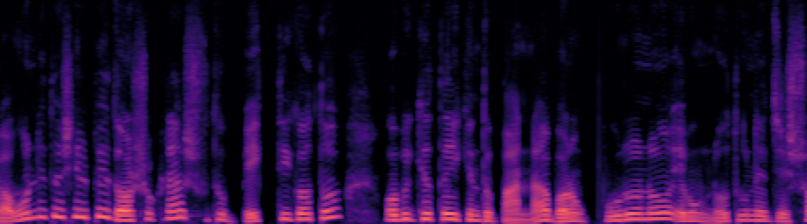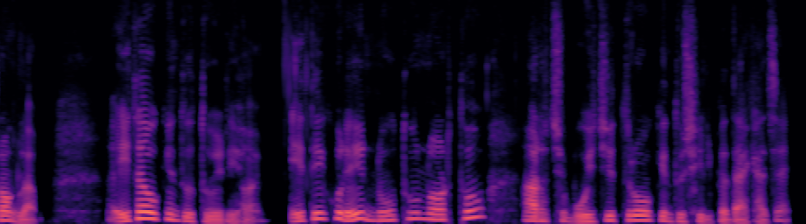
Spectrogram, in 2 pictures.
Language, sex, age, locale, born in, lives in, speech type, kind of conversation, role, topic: Bengali, male, 20-24, bn-BD, Bangladesh, Bangladesh, read, expert-assistant, expert, বিভিন্ন ধরনের ডিজিটাল আর্ট তৈরির নতুন নতুন উপায় কী হতে পারে এবং ভবিষ্যতে এই মাধ্যমটা কীভাবে আরও পরিবর্তন ও বিস্তৃত হতে পারে?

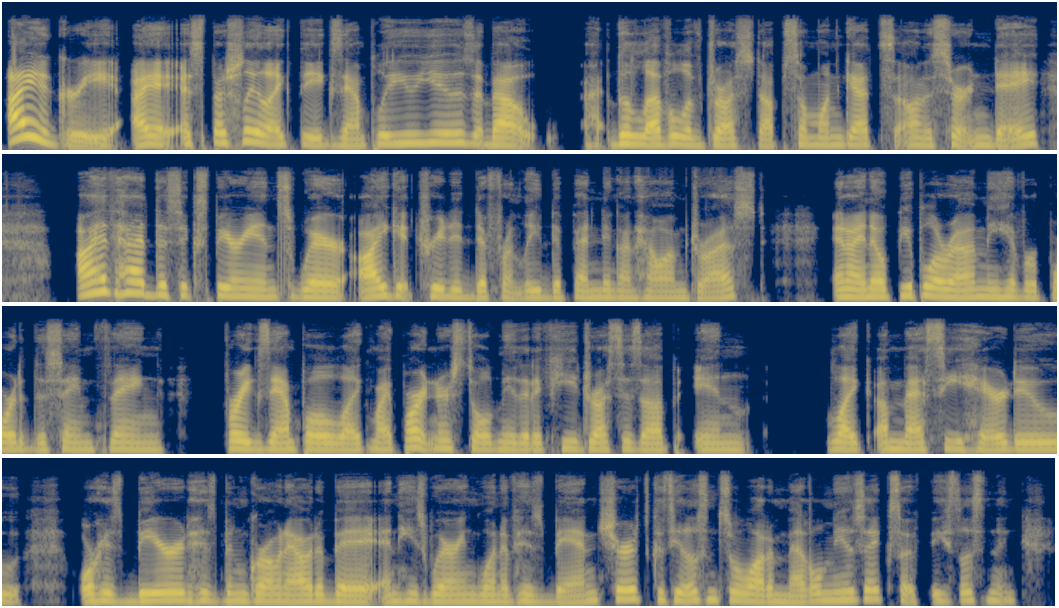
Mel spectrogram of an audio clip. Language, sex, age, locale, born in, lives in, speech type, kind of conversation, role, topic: English, female, 25-29, en-US, United States, United States, conversation, unstructured, none, How do you feel when people judge you by your appearance?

